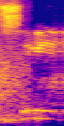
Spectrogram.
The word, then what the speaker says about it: sin: Although Shen is pronounced with a sh as in shape and sin is pronounced as S as in sun.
